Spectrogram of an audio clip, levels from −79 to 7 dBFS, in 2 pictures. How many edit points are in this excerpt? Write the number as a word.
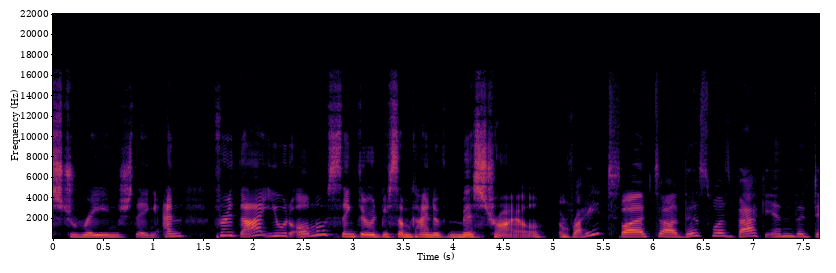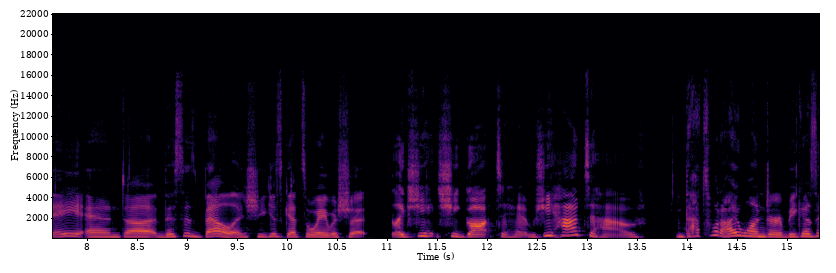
two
